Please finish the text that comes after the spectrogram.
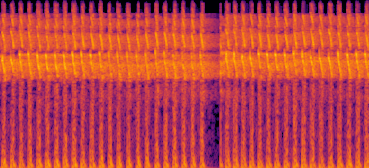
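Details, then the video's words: Continuous shrill rolling trill from a brown cililin, a bird from outside Java used as a tutor for other cage birds: fast, evenly spaced high notes, about four per second, broken only by one very brief gap. "Suara burung cililin buat masteran"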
